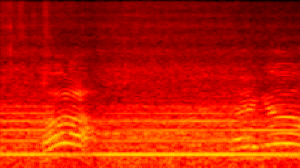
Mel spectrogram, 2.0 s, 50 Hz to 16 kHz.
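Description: Aurora DC 200 dust collector running with a steady hum, its blower pulling air hard through the flexible hose.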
